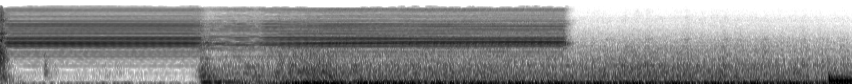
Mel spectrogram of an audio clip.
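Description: Electronic buzzing tone in the soundtrack, starting abruptly, with a low rumbling noise joining about a second in; the buzz cuts off suddenly a little before the end while the rumble carries on.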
